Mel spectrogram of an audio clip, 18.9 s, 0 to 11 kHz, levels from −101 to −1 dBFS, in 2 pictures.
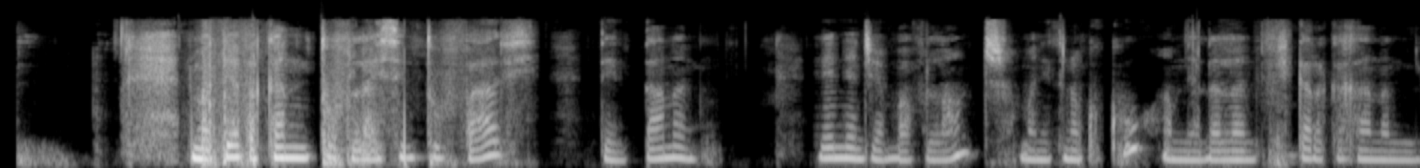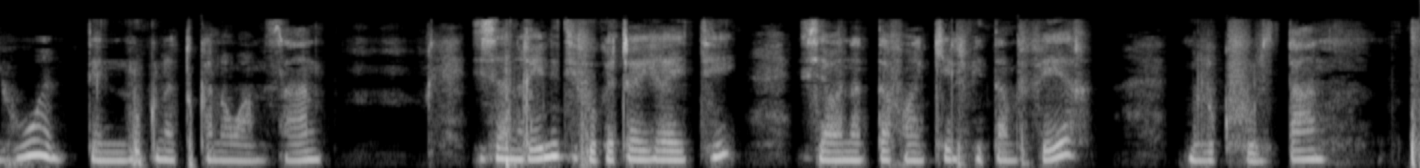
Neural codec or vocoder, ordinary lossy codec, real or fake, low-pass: none; AAC, 32 kbps; real; 7.2 kHz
